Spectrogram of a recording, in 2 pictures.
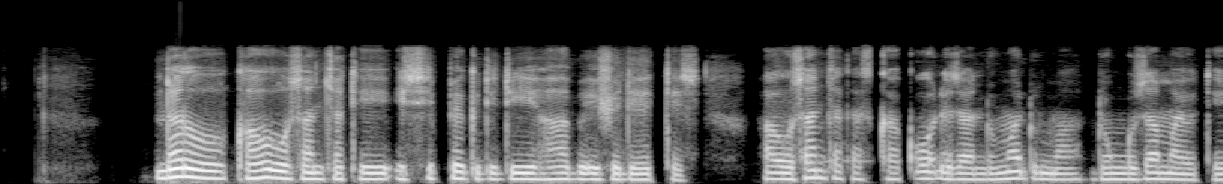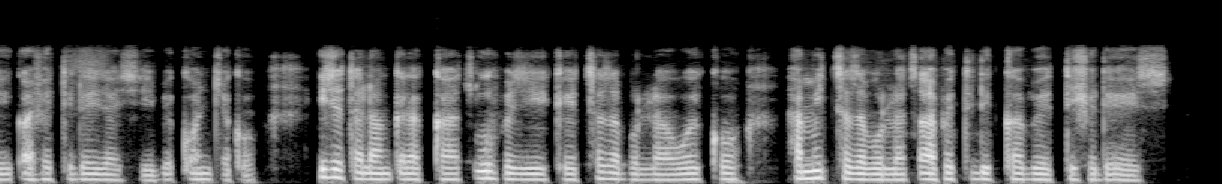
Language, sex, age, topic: Gamo, male, 25-35, government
